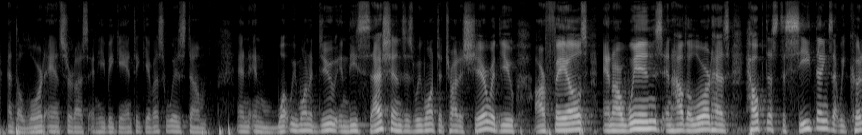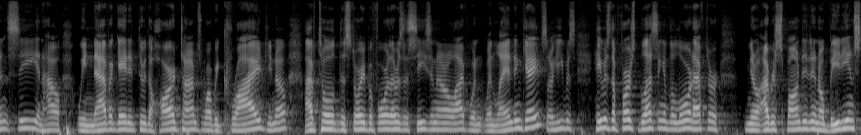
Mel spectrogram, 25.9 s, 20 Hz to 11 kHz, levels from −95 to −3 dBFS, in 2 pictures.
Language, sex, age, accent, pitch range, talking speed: English, male, 50-69, American, 130-175 Hz, 225 wpm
